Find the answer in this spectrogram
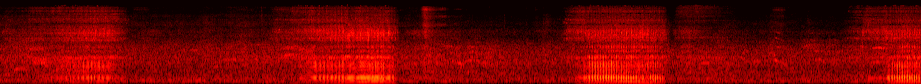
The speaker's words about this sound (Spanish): Hola, os voy a poner cómo ronca un gallego a la hora de la siesta. Para eso escuchar.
